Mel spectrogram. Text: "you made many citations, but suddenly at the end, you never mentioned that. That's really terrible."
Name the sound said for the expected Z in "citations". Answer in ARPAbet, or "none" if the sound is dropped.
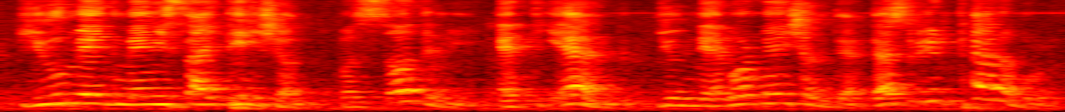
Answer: none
